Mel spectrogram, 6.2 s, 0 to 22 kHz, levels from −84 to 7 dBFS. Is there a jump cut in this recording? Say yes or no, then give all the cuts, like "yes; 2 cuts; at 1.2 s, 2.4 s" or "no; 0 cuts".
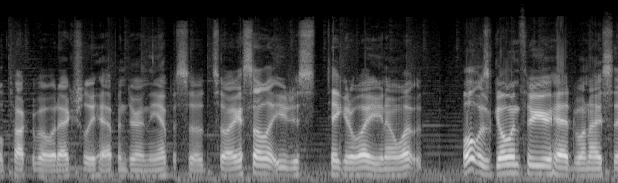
no; 0 cuts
